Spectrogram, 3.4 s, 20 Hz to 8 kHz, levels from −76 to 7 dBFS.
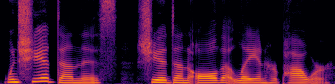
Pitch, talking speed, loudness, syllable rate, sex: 205 Hz, 250 wpm, -16 LUFS, 4.8 syllables/s, female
